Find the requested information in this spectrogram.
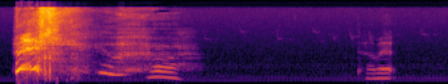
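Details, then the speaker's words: Sharp explosive sneeze after repeatedly trying to hold back sneezes, followed by short voiced sounds and a brief utterance; sneeze. "I'm not going to sneeze. I'm not going to sneeze. No. No. No. No. No."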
